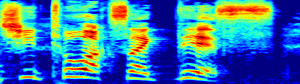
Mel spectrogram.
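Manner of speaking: loud, slow mock Brooklyn accent; imitated Brooklyn accent. Host mimicking a friend from Brooklyn, imitated thick Brooklyn accent. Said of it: "really thick Brooklyn accent".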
